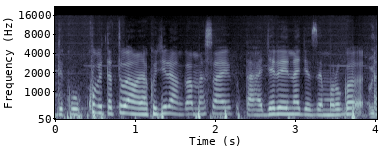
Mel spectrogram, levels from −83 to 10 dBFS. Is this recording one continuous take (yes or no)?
yes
